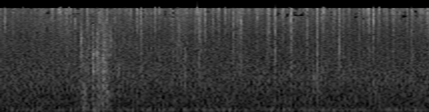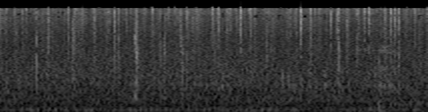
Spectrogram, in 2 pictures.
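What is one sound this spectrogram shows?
A fire crackles softly in a stove.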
